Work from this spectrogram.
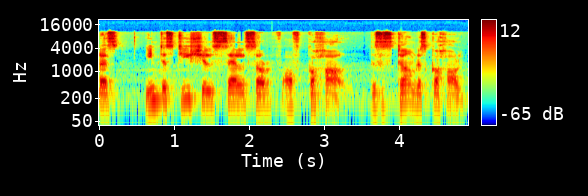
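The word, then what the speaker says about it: Cajal: they are called as interstitial cells are of qahal this is termed as qahal kaj al it's not not pronounced as kajam it is called interstitial cells of qahal so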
